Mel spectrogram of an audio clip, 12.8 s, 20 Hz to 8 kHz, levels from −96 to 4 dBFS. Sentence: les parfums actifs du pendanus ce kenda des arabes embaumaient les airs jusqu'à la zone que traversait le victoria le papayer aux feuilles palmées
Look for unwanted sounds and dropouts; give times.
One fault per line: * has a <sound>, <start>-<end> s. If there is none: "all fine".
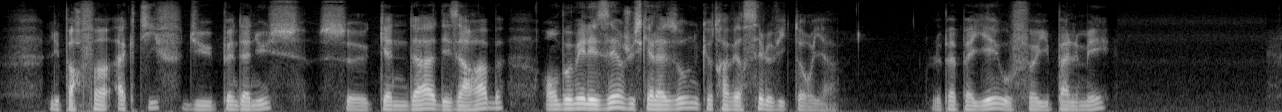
all fine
